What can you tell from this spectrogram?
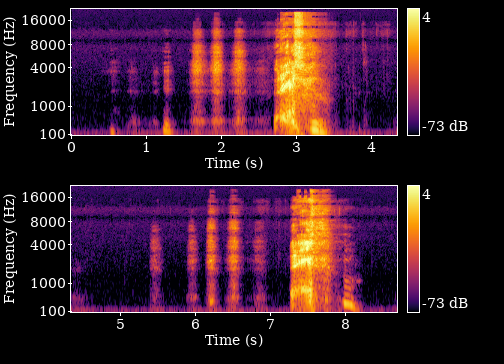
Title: Vacation sneezes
